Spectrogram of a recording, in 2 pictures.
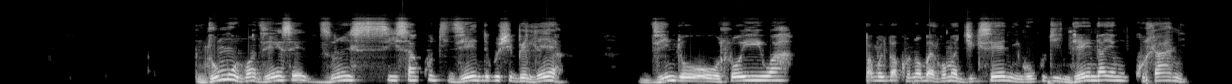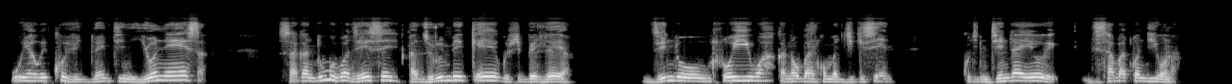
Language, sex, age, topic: Ndau, male, 50+, health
